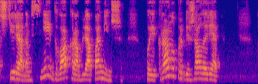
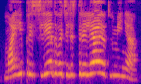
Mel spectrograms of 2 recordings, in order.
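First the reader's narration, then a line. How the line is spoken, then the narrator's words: Desperate shout. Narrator (Russian): отчаянно крикнула принцесса Хатари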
